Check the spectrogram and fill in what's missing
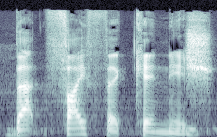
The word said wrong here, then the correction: Backpfeifengesicht: No, backpfeifengesicht. – Backpfeifengesicht. – That's it.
